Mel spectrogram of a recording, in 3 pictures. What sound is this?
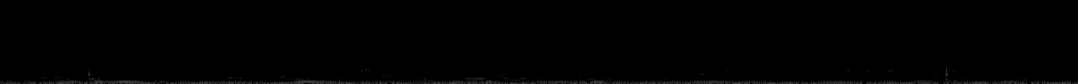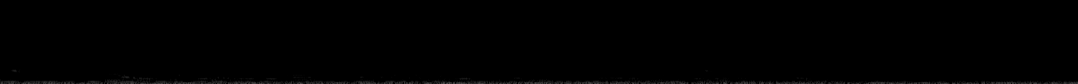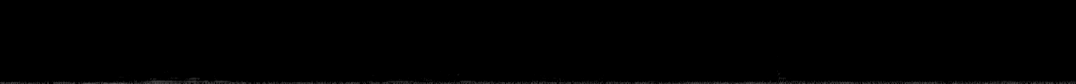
Great for avoiding digital silence.
silence, whispers, foley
